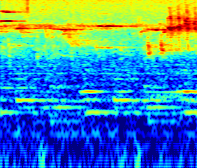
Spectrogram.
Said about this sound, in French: Il y a des oiseaux,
